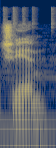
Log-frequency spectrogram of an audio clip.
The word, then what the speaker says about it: Qin: His Qin kingdom, pronounced Qin, provides the name which most of the world has used ever since for this whole region of the earth, China.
